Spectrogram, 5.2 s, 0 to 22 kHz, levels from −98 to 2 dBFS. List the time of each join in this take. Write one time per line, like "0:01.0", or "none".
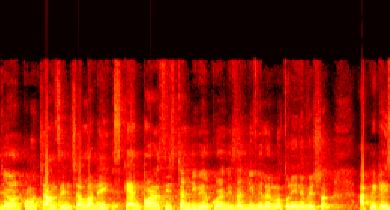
0:01.6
